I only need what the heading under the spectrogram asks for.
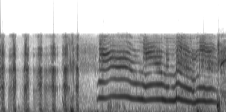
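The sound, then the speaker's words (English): A man in a studio meows like a cat in a string of short, punchy bursts, then shifts into a long, sustained sung meow with wavering pitch as a cover of a song, loud. “Right now in the studio, guy in the office that talks like a cat is doing a cover of one of your songs.”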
